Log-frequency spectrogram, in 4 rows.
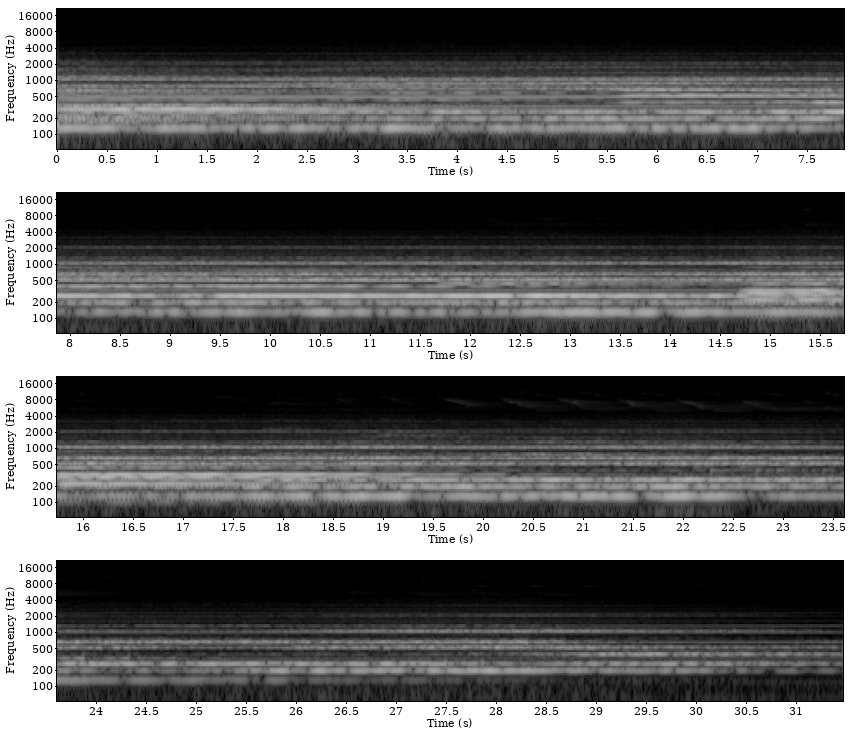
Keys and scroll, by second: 3.2 ctrl+-, 3.6 ctrl+-, 3.6 ctrl+=, 4.0 ctrl+=, 15.5 ctrl+-, 16.2 F2, 16.4 ctrl+t, 16.7 ctrl+t, 19.2 ctrl+-, 20.1 ctrl+-, 21.3 space.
